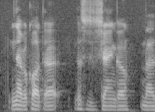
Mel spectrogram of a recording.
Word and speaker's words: Django: This is Django. No, it's the Django. Nah, yeah, you watched. We'll get With to the it. D is silent.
